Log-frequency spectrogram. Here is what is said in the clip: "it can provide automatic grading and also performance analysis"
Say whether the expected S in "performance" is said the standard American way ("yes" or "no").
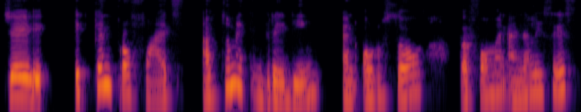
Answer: no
